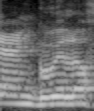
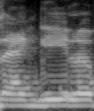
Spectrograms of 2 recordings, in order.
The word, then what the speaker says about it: Anguilla: Yeah, we say Anguilla phonetically, it is Anguilla, but I want to make sure I have it right. So Anguilla.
